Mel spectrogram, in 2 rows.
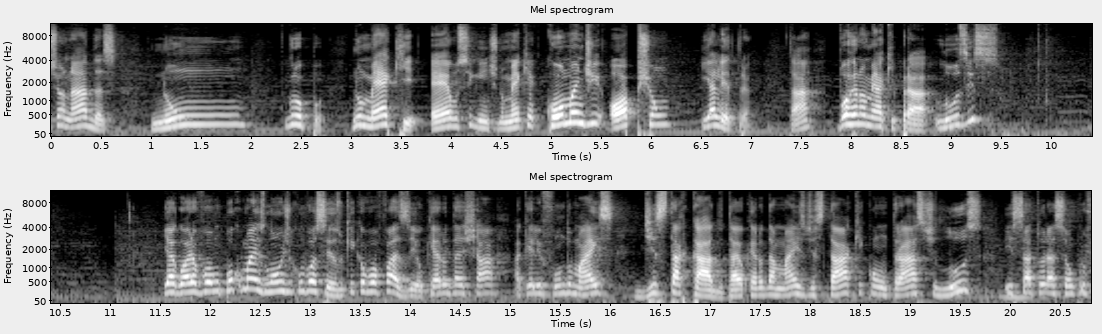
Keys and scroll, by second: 9.2-9.8 typing.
